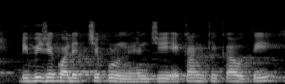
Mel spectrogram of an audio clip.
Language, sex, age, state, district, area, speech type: Marathi, male, 18-30, Maharashtra, Sindhudurg, rural, spontaneous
